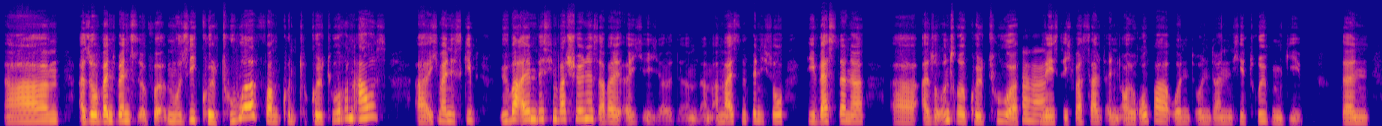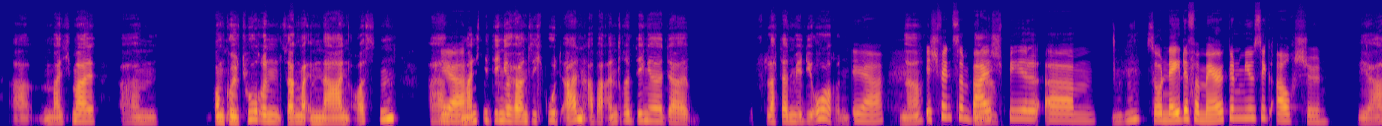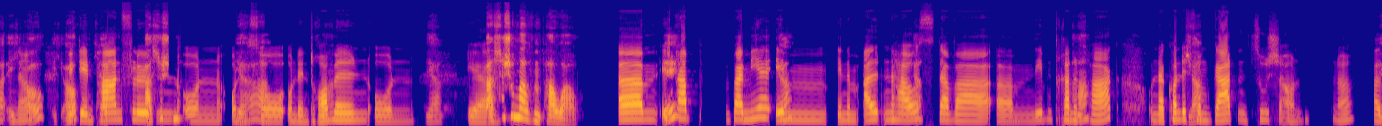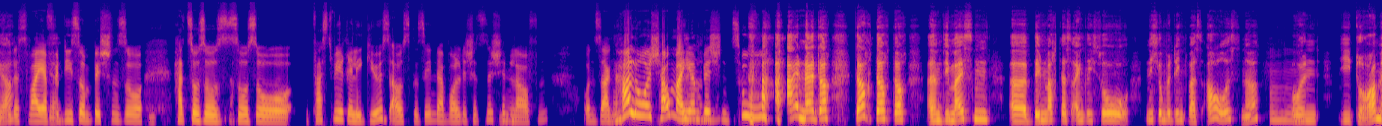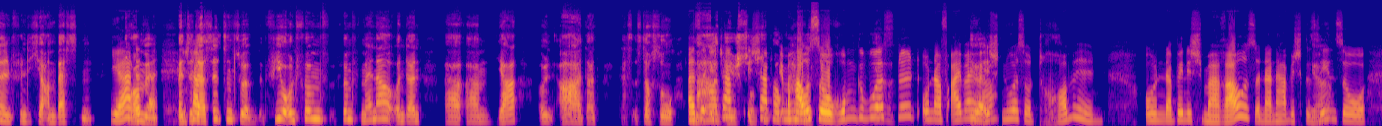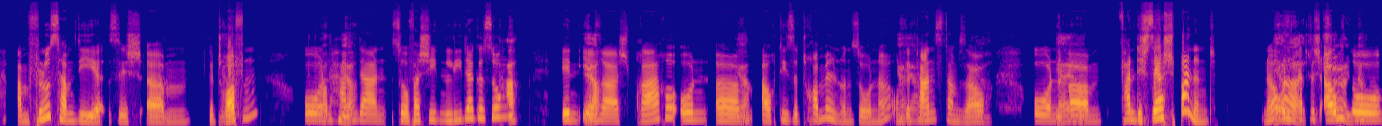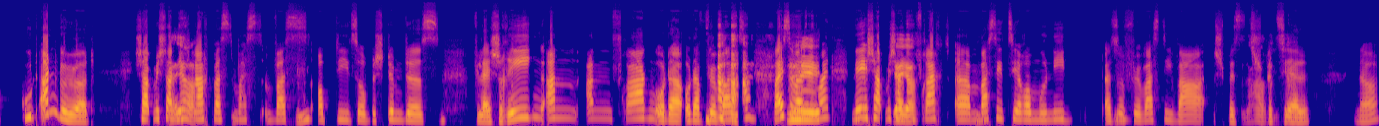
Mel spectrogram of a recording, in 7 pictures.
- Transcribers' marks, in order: in English: "Native American Music"; laugh; unintelligible speech; other background noise; laugh
- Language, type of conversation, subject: German, unstructured, Welche Rolle spielt Musik in deinem kulturellen Leben?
